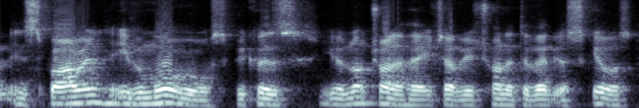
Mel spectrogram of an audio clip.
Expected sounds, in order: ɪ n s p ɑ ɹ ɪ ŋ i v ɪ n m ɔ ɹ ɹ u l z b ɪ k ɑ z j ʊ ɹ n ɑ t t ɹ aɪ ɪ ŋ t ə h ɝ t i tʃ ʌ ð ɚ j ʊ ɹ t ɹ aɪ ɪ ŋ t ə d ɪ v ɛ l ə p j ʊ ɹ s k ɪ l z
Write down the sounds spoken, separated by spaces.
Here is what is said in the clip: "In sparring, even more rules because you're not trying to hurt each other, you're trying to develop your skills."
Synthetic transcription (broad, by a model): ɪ n s p ɑ ɹ ɪ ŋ i v ɪ n m ɔ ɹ ɹ u l z b ɪ k ɑ z j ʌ n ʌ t t ɹ aɪ ɪ ŋ t ə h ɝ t i tʃ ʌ ð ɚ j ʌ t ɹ aɪ ɪ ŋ t ə d ɪ v ɛ l ə p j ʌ s k ɪ l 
